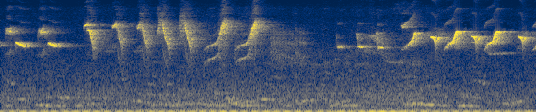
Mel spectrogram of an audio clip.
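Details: Yellow-vented bulbul kept as a cage bird, singing rapid chattering phrases of sharp downslurred notes and brief whistles, pausing mid-clip before resuming in quick repeated notes; low hum throughout.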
